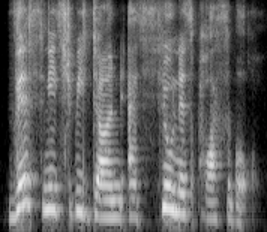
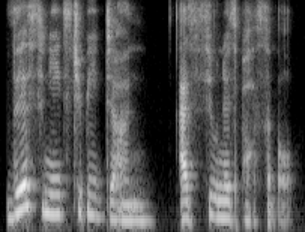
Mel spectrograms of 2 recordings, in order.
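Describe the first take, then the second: First: It is said in an aggressive, assertive tone. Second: It is said in a calm, neutral tone. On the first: It may trigger someone who has experienced trauma. The speaker calls it wrong. "in a very kind of aggressive and assertive manner" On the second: It is delivered respectfully. The speaker calls it right. "in a neutral way"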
